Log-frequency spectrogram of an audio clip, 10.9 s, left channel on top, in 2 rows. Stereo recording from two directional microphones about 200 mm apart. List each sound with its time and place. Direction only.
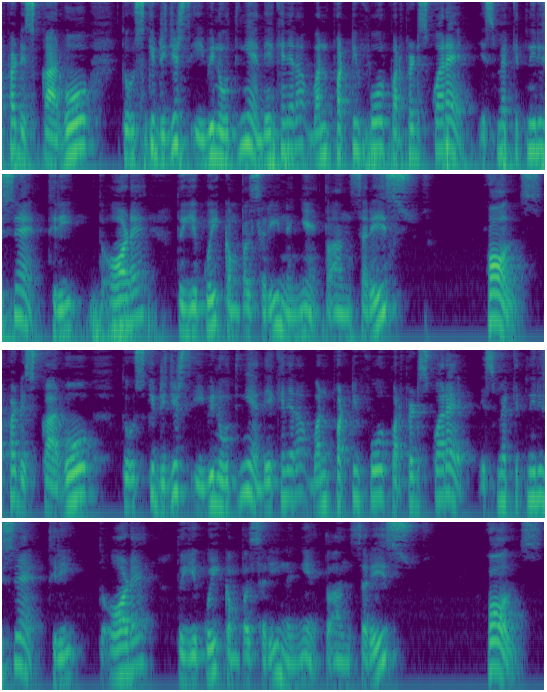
0.1 s speech: 30° left (ahead or behind)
